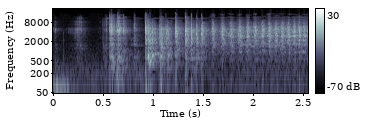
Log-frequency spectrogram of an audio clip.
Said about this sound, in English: Aha! The coin was ejected. It went right into the coin tray at the bottom of the machine. That means we are in immediate payout mode.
